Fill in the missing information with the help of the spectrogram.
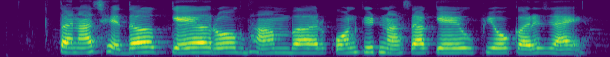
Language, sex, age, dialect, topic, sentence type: Chhattisgarhi, female, 25-30, Central, agriculture, question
